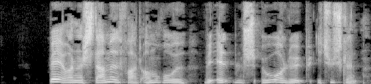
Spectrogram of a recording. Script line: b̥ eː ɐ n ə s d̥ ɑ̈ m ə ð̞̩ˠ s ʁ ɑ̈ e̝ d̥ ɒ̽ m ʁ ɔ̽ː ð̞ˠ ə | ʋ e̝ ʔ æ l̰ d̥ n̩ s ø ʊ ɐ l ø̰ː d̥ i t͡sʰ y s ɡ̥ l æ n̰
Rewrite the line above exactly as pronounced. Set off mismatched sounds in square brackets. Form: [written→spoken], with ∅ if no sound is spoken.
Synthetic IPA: b̥ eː ɐ n ə s d̥ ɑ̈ m ə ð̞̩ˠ [s→f] ʁ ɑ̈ e̝ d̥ ɒ̽ m ʁ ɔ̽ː ð̞ˠ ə | ʋ e̝ ʔ [æ→e] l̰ [d̥→b̥] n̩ s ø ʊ ɐ l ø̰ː [d̥→b̥] i t͡sʰ y s ɡ̥ l æ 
